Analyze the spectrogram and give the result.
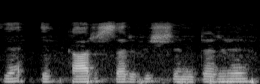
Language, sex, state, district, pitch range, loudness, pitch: Hindi, male, Arunachal Pradesh, Lower Dibang Valley, 125-130 Hz, -22 LUFS, 125 Hz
